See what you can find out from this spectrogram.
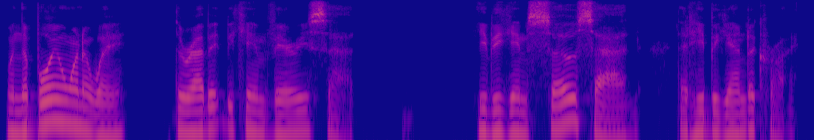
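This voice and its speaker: A man's voice: mid-range voice, a bit bright, no room sound. Man narrating a bedtime story, close dry sound.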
